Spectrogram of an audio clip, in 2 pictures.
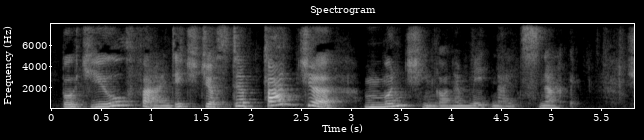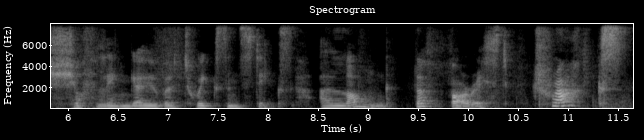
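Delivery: lilting storybook read-aloud; reading to children. A narrator's reading. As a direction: read it like a bedtime picture book. Reading picture book aloud.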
